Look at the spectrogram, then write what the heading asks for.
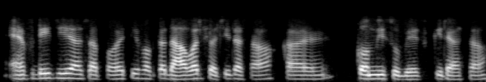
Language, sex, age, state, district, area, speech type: Goan Konkani, male, 18-30, Goa, Bardez, rural, conversation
